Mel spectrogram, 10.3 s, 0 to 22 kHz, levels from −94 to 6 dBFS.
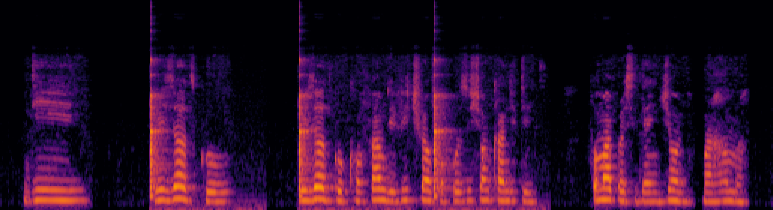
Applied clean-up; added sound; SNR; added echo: none; Bowed string instrument; 3 dB; none.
